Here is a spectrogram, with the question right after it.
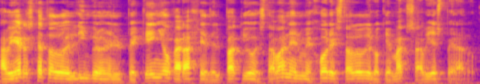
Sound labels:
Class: speech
